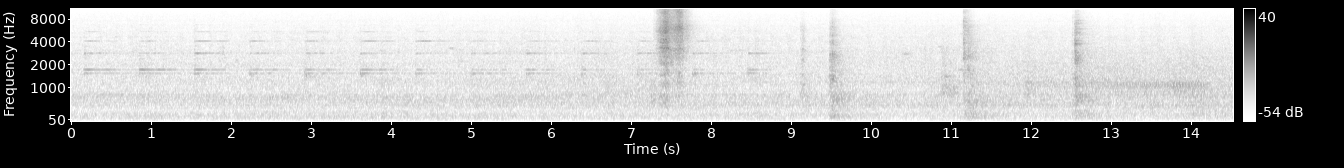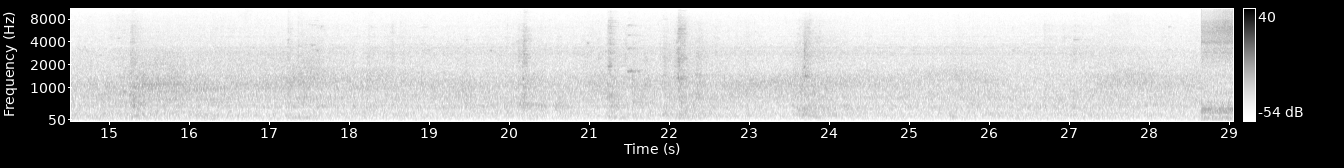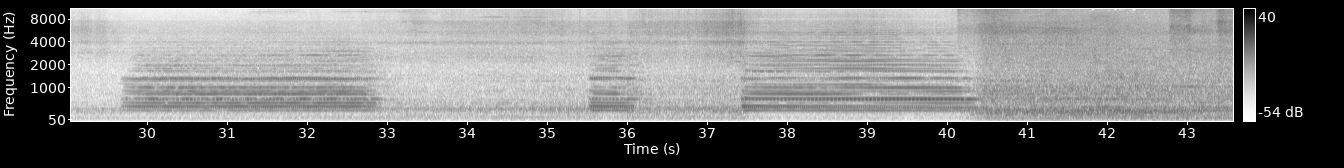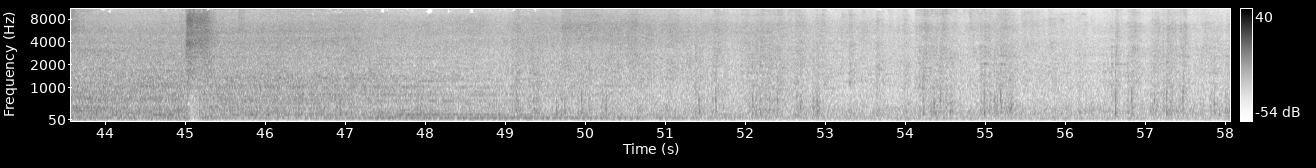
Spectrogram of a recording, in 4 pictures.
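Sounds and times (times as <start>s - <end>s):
freight cars clickety-clack: 12.4s - 13.0s, 21.1s - 22.6s, 40.3s - 47.4s, 48.3s - 58.0s
train air horn blasts: 28.7s - 33.3s, 34.4s - 50.0s
locomotives passing rumble: 28.7s - 39.2s, 40.2s - 56.4s.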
